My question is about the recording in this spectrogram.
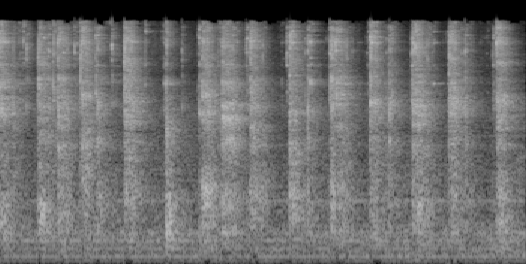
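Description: Clogging shoe taps striking a hard floor in a quick, uneven run of double steps and rocks, about five to six taps a second, as a clogger dances a cowboy step.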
